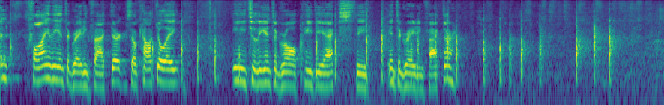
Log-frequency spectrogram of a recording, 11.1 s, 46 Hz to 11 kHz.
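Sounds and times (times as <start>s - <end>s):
chalk tapping on blackboard: 2.5s - 4.3s, 4.9s - 10.9s.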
